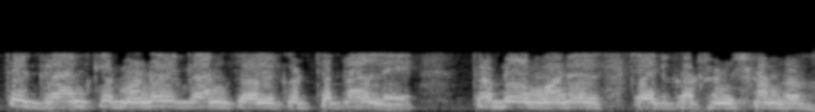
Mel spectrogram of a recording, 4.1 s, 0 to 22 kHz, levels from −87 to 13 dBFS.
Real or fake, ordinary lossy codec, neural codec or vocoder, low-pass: fake; none; codec, 44.1 kHz, 7.8 kbps, DAC; 3.6 kHz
